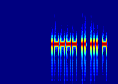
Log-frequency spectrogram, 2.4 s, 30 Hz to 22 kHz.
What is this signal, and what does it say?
Morse code, heard as a keyed tone, about 40 wpm, 700 Hz. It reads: 1IST
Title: Four Challenging Letter-Number Combinations 40wpm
